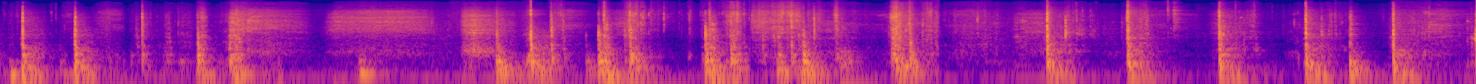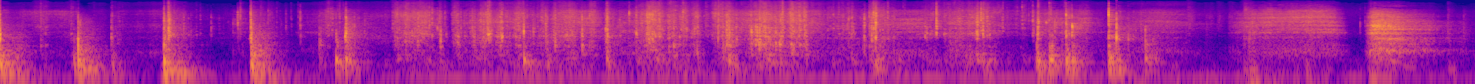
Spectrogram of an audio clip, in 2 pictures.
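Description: Demolition of old interior ceiling and wall material: a long run of irregular heavy thuds and knocks, with stretches of crunching and scraping as pieces break off and come down.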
